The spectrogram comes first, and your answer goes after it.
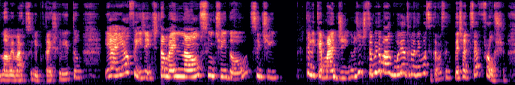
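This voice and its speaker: A woman speaks at a very fast pace in an animated tone with a high pitch. Her pitch swings very widely and her loudness swings a lot. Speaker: lifestyle vlogger. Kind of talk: casual chat.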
